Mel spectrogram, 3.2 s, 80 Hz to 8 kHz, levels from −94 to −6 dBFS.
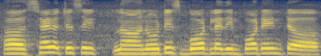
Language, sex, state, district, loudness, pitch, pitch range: Telugu, female, Andhra Pradesh, Annamaya, -13 LUFS, 240 Hz, 230-250 Hz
